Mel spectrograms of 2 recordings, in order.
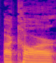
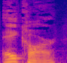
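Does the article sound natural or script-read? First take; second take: natural; script-read. First: The article is said in a natural, casual way. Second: The article is said in a careful, read-aloud way. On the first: The speaker calls it right. "instead of saying like uh" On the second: The speaker calls it wrong. "nobody uses this really in, in natural sentences"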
